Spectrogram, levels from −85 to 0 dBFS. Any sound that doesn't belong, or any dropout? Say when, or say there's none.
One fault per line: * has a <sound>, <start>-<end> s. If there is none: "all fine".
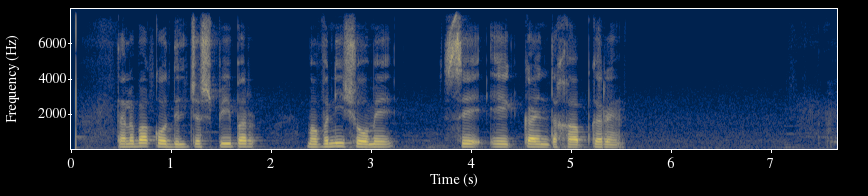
all fine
